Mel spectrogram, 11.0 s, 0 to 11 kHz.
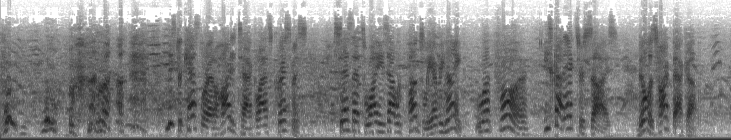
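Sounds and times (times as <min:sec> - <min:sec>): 
dog barking on an evening walk: 0:00.0 - 0:00.9
laughter: 0:00.0 - 0:05.2
speech: 0:02.6 - 0:10.6.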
